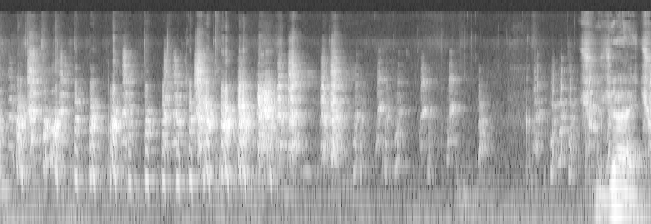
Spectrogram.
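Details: Young hybrid chukar partridges raised for fighting and hunting give fast, throaty chuck notes in uneven bursts, a louder harsh cluster near the end, with a low background hum.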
